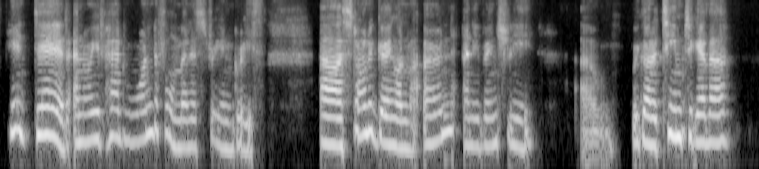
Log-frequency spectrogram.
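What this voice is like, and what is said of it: British accent. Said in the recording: “that wonderful British accent”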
